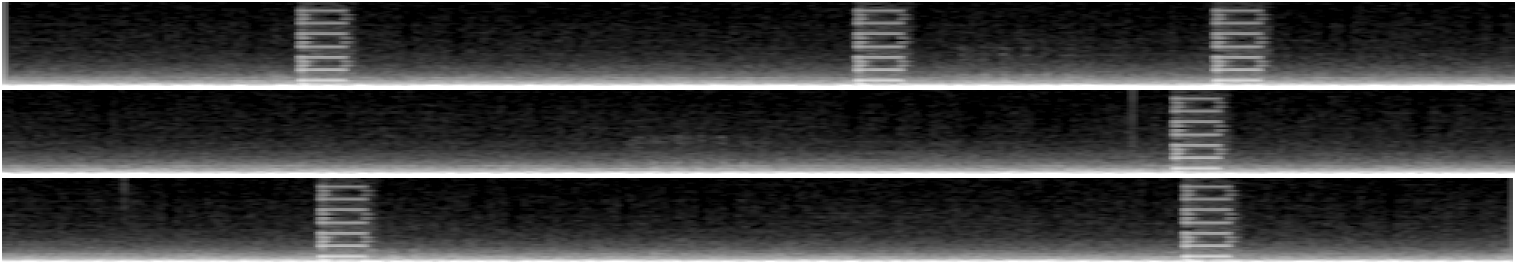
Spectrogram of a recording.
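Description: Short electronic blips sound as a menu selection changes.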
